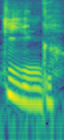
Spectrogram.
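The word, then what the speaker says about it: Keeng: But it's not King. You know, not the spelling King, is but King. But it sounds King. Oh, okay. Okay. And King.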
